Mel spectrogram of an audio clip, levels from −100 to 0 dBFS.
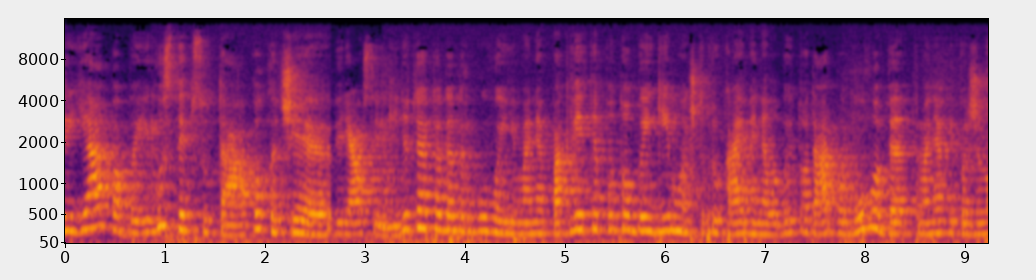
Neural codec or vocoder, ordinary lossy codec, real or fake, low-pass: none; MP3, 64 kbps; real; 14.4 kHz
